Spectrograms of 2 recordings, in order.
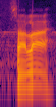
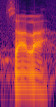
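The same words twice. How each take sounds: Both takes have the same delivery.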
